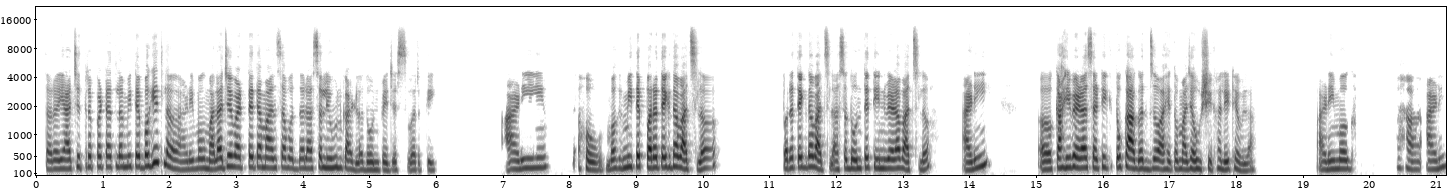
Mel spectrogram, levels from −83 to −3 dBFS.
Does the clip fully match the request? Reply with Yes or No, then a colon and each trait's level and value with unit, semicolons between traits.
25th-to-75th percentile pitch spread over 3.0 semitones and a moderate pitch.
No: average, 3.4 semitones; high, 215 Hz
